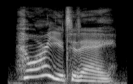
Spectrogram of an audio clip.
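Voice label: how are you today, female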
